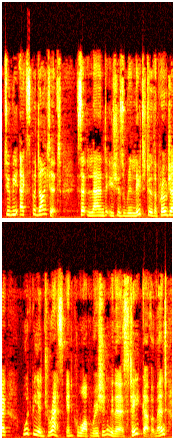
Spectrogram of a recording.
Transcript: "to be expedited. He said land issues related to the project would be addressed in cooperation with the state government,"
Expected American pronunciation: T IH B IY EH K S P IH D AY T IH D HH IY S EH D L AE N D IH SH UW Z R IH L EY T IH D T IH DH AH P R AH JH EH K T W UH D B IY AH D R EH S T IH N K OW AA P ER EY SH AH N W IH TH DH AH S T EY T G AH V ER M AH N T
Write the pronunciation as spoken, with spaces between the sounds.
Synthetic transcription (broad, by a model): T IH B IY EH K S P IH D AY T IH D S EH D L AE N D IH SH UW Z R IH L EY T IH D T IH DH AH P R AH JH EH K T W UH D B IY AH D R EH S T IH N K OW AA P ER EY SH AH N W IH DH AH S T EY T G AH V ER M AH N T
